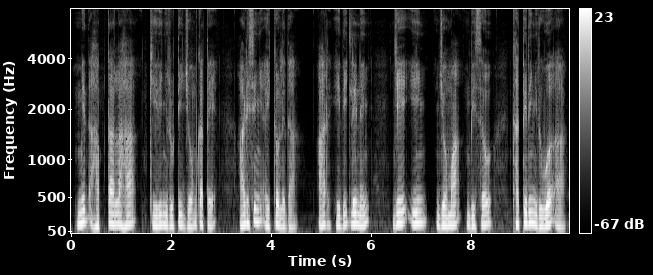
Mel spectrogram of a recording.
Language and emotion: Santali, fearful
